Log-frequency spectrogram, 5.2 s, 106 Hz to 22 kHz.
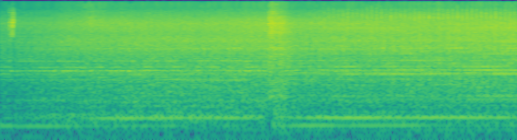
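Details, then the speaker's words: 1988 Ford Ranger 2.9L V6 after manifold pressure sensor replacement and new idle air control valve, warming up: even steady idle, no hunting, misfire or shaking, exhaust no longer noisy; normal idle. "but yes folks listen to that motor purr and you noce it's not shaking back and forth anymore"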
